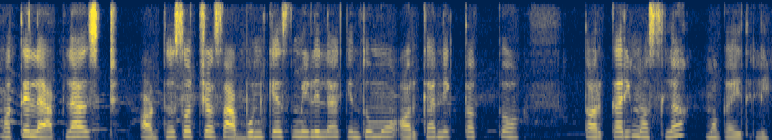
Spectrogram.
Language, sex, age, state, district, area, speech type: Odia, female, 18-30, Odisha, Jagatsinghpur, rural, read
